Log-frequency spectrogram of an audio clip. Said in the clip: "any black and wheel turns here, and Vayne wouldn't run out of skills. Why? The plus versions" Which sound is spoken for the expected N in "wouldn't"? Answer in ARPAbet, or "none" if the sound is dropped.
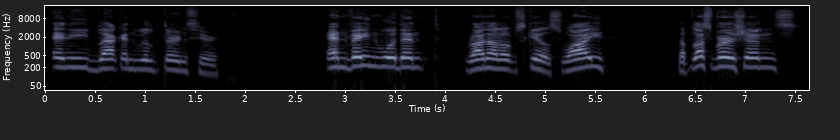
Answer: N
